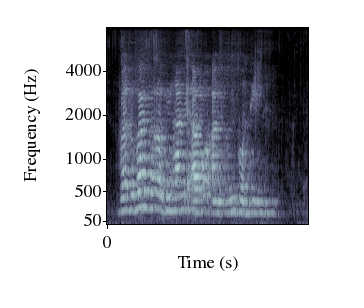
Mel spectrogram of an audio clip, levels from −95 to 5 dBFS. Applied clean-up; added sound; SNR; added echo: neural separator model SepFormer DNS4.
